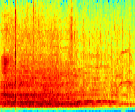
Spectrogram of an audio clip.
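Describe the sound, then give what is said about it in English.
A live audience at the Listening Post stage of the Latitude Festival cheers and whoops through masks in one continuous, dense roar that holds steady throughout. A sharp shout or clap stands out near the start. “There we are, that is the noise there of people all cheering through their masks.”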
